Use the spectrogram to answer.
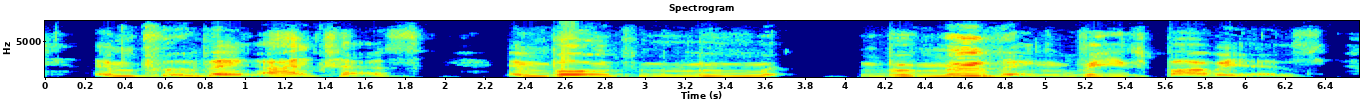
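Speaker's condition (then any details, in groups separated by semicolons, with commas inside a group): Cerebral palsy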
